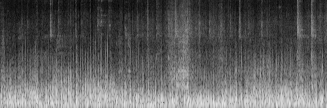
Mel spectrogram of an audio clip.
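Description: Steady, loud low rumble of wind buffeting the microphone outdoors, with a brief fainter sound about three and a half seconds in.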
